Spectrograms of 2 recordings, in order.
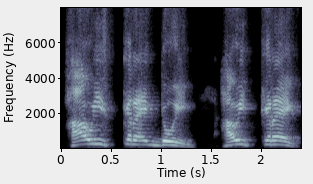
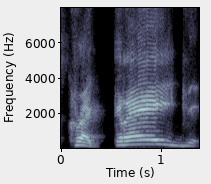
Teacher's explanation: Craig is a diphthong in English that is almost impossible for native Spanish speakers to pronounce.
